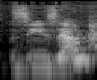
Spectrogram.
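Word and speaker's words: xexem: the other one is zizem it's spelled x-e-x-e-m um and it's spelled with an X but it's pronounced with like a z sound because you know the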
